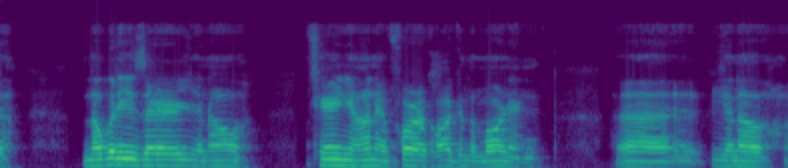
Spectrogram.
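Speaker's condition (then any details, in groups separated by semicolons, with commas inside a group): Cerebral palsy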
